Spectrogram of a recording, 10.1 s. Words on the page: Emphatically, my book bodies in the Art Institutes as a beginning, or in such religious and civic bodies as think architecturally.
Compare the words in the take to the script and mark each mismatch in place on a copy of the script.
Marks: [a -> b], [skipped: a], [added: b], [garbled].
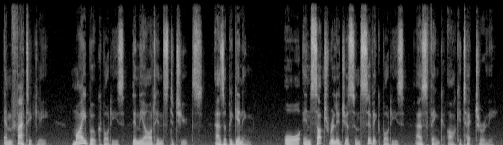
Emphatically, my book bodies in the Art Institutes as a beginning, or in such religious and civic bodies as think architecturally.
